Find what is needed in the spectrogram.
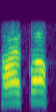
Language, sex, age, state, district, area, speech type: Assamese, female, 45-60, Assam, Darrang, rural, conversation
